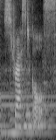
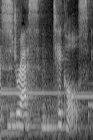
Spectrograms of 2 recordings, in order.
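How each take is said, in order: First: It is mumbled and run together as one word. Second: It is said as two separate, clear words. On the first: "because he mumbles" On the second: "he doesn't say like stress tickles"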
